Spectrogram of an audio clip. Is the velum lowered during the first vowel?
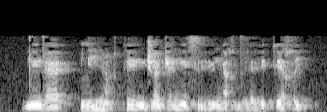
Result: yes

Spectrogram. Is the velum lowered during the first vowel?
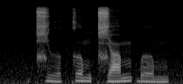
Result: no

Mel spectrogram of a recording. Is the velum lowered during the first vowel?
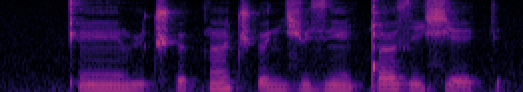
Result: yes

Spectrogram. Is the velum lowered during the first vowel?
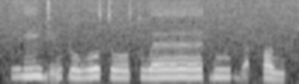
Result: yes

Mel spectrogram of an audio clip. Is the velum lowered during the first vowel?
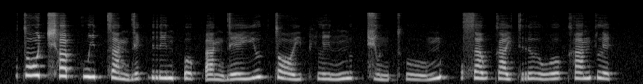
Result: no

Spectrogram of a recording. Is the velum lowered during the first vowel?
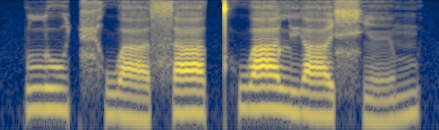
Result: no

